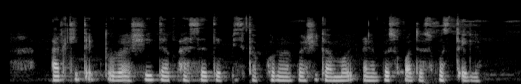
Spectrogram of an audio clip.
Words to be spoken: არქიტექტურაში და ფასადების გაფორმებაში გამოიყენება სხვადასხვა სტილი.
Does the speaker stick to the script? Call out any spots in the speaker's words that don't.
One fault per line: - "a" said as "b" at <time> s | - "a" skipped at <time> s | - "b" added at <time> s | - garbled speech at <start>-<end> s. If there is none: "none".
none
